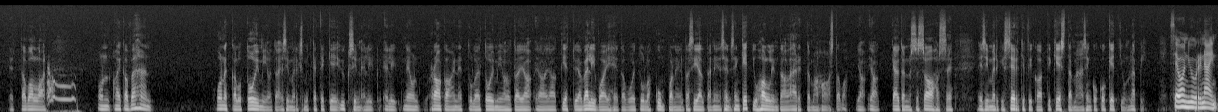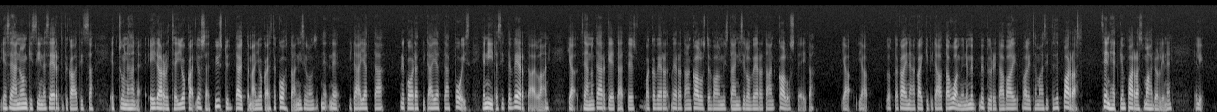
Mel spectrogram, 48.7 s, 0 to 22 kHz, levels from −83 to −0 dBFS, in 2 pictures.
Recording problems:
hiss; faint; throughout; 20 dB below the speech
dog barking; noticeable; at 1 s; peak 5 dB below the speech

